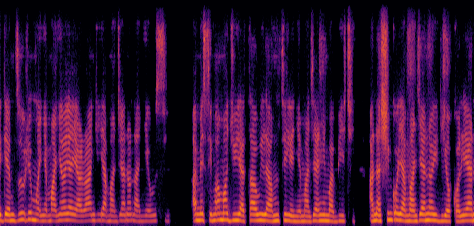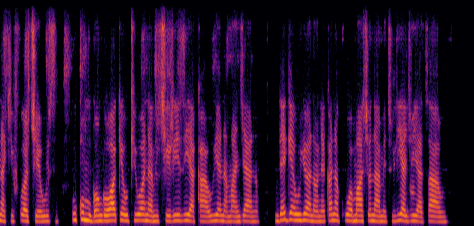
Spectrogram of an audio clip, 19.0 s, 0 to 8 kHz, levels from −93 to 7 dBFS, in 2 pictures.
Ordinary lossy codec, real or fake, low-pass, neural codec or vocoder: Opus, 24 kbps; fake; 7.2 kHz; codec, 16 kHz, 2 kbps, FunCodec, trained on LibriTTS, 25 frames a second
